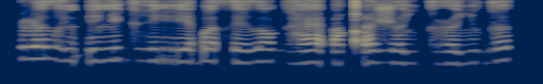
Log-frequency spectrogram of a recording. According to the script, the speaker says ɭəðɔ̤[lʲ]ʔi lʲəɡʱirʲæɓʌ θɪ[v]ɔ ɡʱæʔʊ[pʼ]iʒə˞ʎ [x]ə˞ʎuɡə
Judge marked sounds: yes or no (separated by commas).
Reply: yes, no, no, no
